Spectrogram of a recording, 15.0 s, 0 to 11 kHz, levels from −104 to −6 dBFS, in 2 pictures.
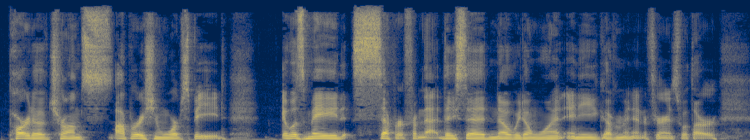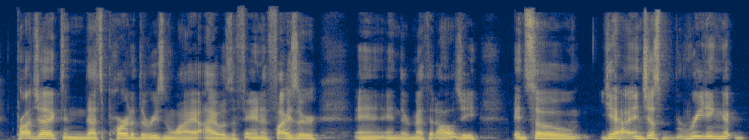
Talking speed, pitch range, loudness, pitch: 190 wpm, 115-135 Hz, -25 LUFS, 125 Hz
